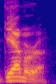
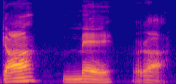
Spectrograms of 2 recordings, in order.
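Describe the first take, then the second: First: The name is said with English-style vowels. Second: The name is said with Japanese-style vowels. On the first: It is the form most listeners know. The speaker calls it wrong. "I'll mispronounce it so everyone knows what I'm talking about" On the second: It respects the original language. The speaker calls it right. "I'm trying to pronounce it like Japanese"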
